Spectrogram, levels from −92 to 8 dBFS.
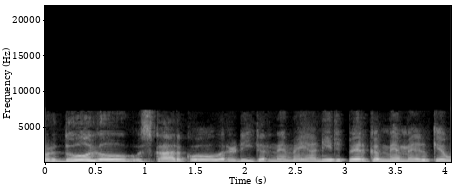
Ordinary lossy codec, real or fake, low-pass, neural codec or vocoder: none; fake; none; codec, 16 kHz, 1.1 kbps, Voila-Tokenizer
